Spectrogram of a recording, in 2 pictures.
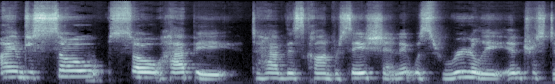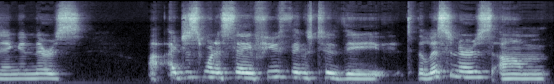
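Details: Adult woman speaking; normal speech.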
